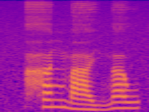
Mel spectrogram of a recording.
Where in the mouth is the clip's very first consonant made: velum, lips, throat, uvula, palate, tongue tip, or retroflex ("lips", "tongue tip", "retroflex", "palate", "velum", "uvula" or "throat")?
throat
